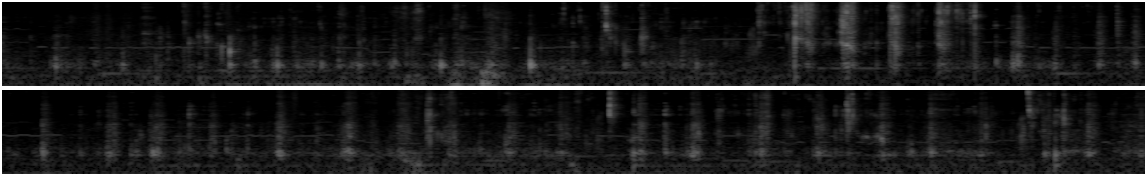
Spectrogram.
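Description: Close-miked eating sounds: chewing and biting into crisp raw vegetables, with sharp crunches that come thickest and loudest about eight to ten seconds in, between quieter chewing.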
